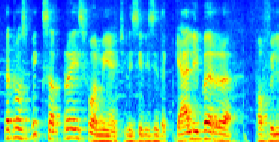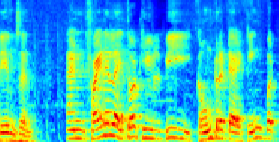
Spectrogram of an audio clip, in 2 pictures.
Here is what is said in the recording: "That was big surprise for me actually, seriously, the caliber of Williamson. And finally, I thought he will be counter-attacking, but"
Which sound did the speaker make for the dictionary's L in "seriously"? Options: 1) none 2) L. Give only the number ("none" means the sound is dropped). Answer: 1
